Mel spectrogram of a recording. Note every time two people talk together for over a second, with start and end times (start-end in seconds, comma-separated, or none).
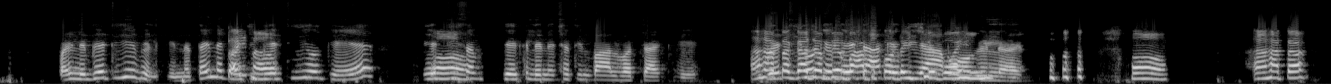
7.6-9.9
